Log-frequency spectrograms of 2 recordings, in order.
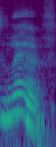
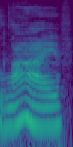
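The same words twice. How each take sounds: First: The vowel is a short I sound. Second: The vowel is a long I sound. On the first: To reside somewhere. "or it would be an oddball as live" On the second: Happening in real time, as on TV. "it either goes here as live"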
